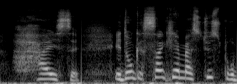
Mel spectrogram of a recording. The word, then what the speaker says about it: heiße: Donc quand tu dis ich heiße, c'est pas ich scheiße parce que là tu es en train de dire un gros mot, ou bien ich habe, mais ich habe, ich habe.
